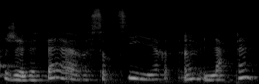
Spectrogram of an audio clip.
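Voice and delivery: secretive stage whisper. Acted.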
